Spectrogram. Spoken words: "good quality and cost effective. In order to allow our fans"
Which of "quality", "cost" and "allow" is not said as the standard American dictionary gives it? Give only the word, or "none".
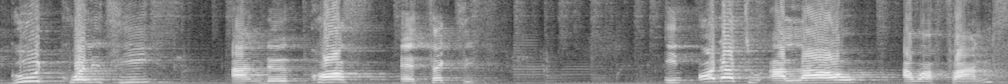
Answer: cost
